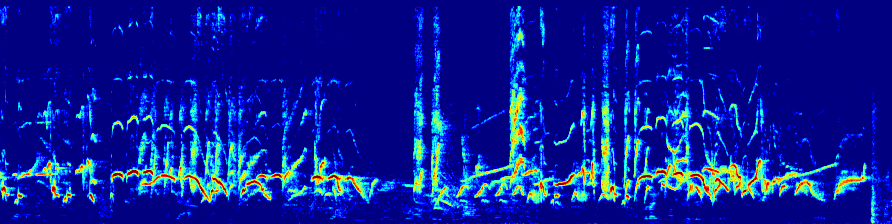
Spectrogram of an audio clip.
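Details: Full, lively Oriental magpie-robin song, used as a lure for stressed birds: rich whistled phrases, quick slurs and bursts of sharp clicks repeated in a dense, unbroken stream.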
